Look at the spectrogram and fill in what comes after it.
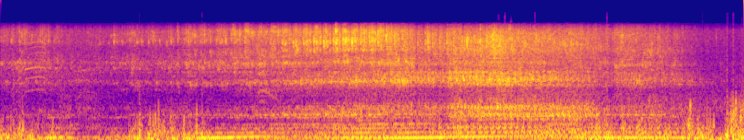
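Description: Buick Skylark's engine pulling the car away under acceleration, a steady low exhaust note that grows louder about two seconds in and holds.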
